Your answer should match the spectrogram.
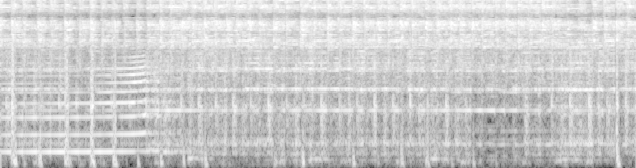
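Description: Temple aarti music: fast, steady drum beats, about six a second, under continuous jangling metal bells and cymbals. A conch (shankh) sounds one held note through the first second and a half and ends with a bend in pitch.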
